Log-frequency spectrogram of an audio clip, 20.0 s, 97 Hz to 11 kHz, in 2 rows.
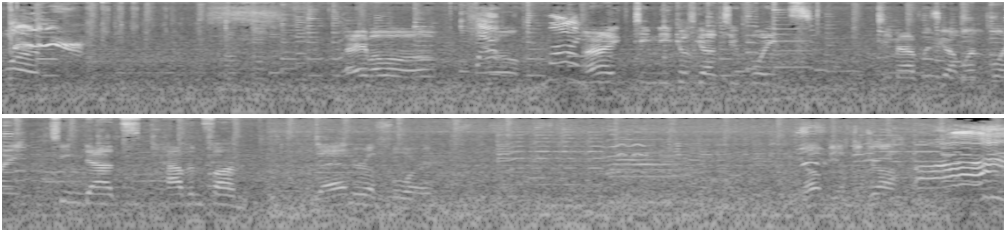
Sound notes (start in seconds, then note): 0.9 shouts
